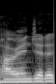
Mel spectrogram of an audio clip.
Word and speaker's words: Avengers: Cuando salió la última de los Avengers, que yo, o los Avengers para nuestros, compa nuestros radioescuchas caleños. – Los Avengers está bien pronunciado.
